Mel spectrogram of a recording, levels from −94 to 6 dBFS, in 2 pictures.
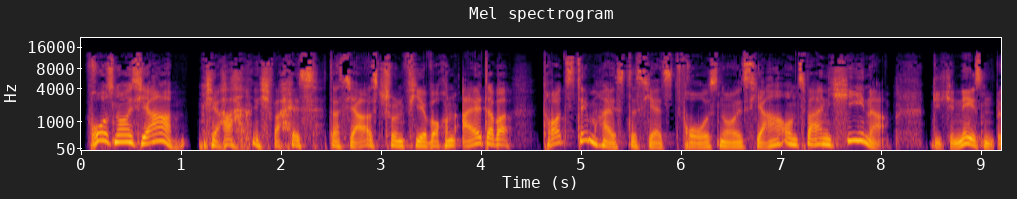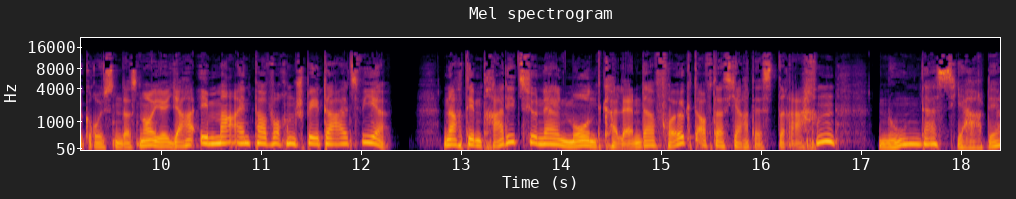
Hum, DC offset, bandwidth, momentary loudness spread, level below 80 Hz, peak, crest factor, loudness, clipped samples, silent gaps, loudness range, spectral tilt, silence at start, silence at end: none; under 0.1%; 14 kHz; 7 LU; -44 dBFS; -6 dBFS; 14 dB; -21 LUFS; under 0.1%; 12.38-12.48 s; 2 LU; -5 dB/octave; 0.05 s; 0 s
